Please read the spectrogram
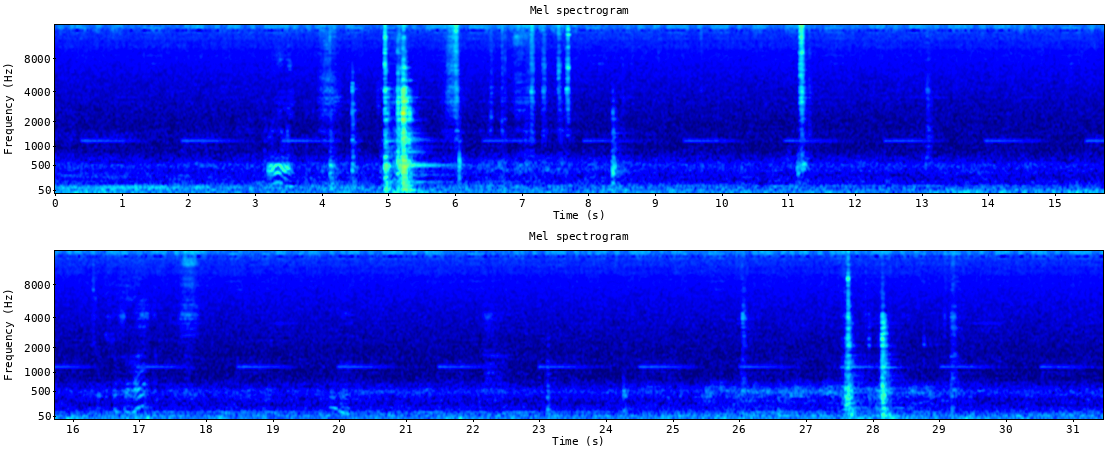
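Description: An electronic warning beep, a single steady tone repeating about every one and a half seconds. A loud clunk about five seconds in and a few knocks near the end come from work on the brake caliper.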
